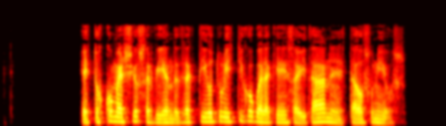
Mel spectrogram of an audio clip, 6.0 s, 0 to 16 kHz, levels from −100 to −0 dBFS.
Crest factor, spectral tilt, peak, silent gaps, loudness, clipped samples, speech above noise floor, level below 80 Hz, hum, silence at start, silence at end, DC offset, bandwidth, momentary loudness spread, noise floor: 22 dB; -6.5 dB/octave; 0 dBFS; none; -22 LUFS; under 0.1%; over 68 dB; -56 dBFS; none; 1.1 s; 0.6 s; under 0.1%; 7.8 kHz; 7 LU; under -90 dBFS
